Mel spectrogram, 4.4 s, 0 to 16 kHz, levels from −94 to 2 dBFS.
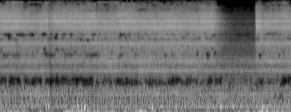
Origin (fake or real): fake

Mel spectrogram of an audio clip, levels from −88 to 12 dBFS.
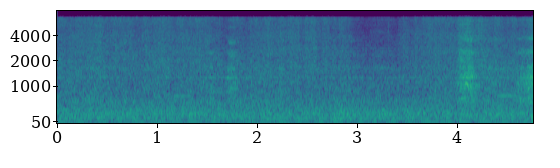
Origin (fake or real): real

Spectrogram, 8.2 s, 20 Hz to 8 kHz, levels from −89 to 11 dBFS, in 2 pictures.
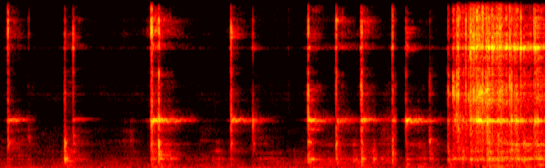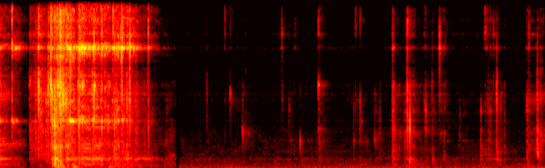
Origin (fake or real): fake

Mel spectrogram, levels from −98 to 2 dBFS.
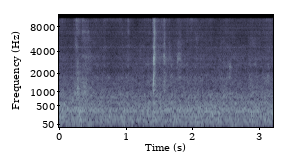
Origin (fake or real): fake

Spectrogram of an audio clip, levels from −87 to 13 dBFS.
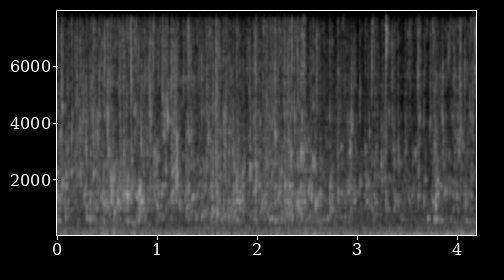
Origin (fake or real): real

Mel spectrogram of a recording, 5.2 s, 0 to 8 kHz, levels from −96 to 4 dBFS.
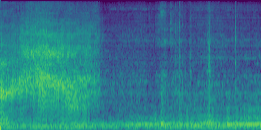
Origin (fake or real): fake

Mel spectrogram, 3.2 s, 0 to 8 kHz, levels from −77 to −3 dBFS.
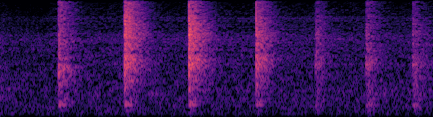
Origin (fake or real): real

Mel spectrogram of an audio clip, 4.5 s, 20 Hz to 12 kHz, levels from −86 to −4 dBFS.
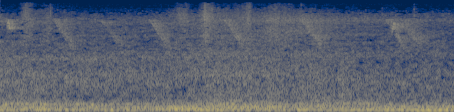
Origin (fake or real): fake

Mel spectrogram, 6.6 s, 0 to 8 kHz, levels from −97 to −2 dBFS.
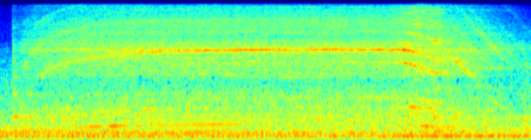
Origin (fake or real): real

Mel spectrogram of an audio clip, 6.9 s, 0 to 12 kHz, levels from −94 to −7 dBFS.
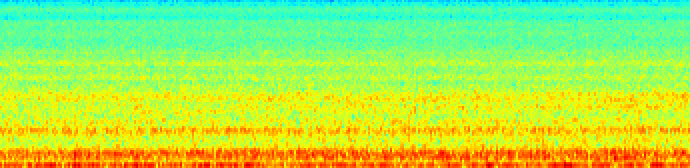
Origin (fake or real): fake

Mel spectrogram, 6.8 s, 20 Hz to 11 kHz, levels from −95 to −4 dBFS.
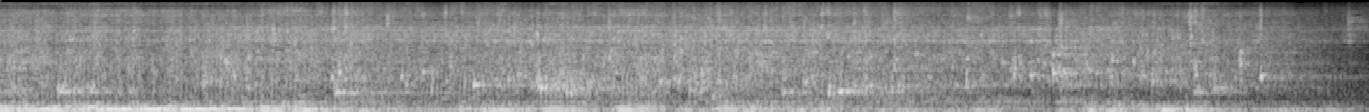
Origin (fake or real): fake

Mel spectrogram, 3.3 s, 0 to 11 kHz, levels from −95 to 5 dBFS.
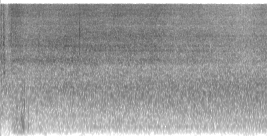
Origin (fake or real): real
